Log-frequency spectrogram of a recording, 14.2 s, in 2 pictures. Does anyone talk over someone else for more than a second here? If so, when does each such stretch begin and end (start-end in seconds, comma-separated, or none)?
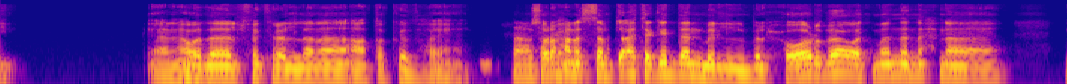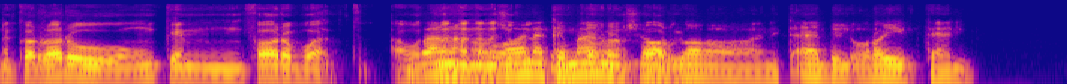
9.8-12.0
